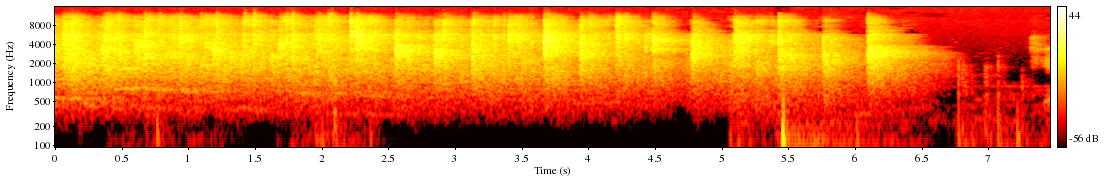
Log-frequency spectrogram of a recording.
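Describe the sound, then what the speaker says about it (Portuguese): A church congregation applauds for Jesus in a dense, steady wash of clapping with rhythmic pulses, tapering off near the end with a few last claps. "Dê uma linda salva de palmas a Jesus"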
